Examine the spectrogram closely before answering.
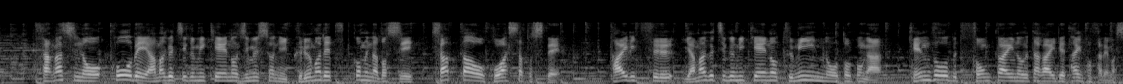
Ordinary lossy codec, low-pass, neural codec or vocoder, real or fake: none; 7.2 kHz; codec, 44.1 kHz, 7.8 kbps, Pupu-Codec; fake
